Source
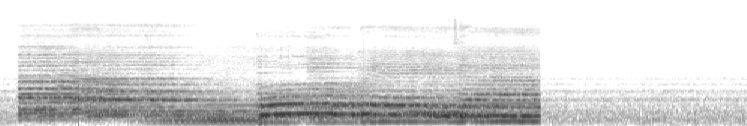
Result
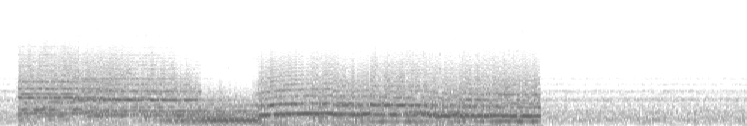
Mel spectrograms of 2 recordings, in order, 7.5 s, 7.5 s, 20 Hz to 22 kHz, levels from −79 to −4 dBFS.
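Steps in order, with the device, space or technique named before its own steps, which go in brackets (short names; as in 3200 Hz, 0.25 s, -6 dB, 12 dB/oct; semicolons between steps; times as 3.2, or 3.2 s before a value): 2.01–2.53 bell 1300 Hz -12 dB 1.3 oct; tube preamp driven hard (tube stage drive 35 dB, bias 0.4; high shelf 3900 Hz -7 dB)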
